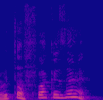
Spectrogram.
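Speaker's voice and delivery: high, soft puzzled question; baffled. Retold or imitated. Asking his friend about a new term, high and soft. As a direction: ask it lightly high and confused. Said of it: "I was like".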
